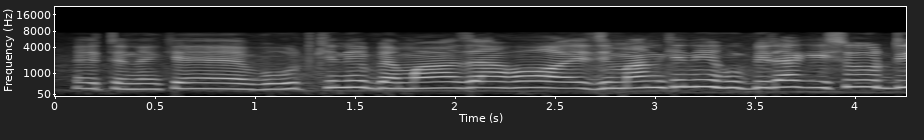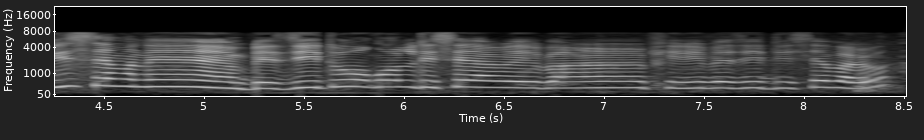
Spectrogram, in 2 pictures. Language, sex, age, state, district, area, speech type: Assamese, female, 45-60, Assam, Golaghat, urban, spontaneous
